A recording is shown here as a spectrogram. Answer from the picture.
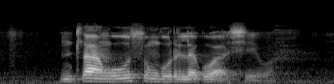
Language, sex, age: Tsonga, male, 25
